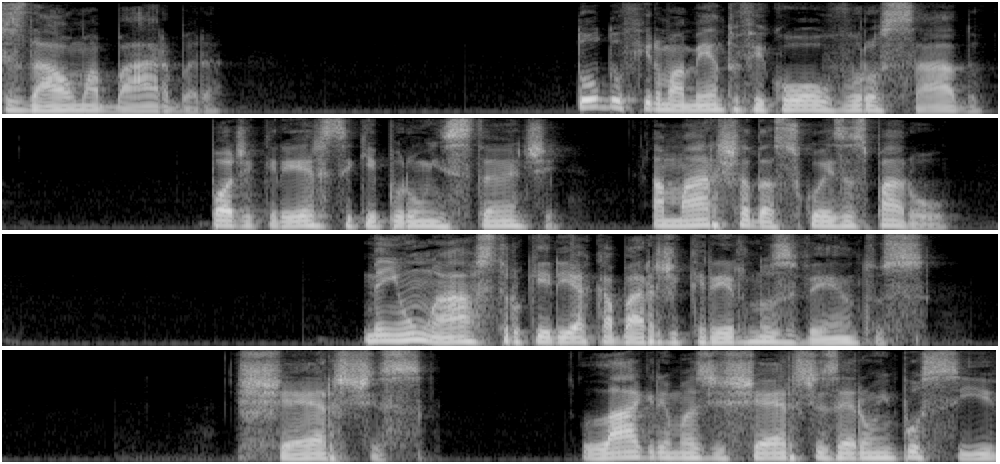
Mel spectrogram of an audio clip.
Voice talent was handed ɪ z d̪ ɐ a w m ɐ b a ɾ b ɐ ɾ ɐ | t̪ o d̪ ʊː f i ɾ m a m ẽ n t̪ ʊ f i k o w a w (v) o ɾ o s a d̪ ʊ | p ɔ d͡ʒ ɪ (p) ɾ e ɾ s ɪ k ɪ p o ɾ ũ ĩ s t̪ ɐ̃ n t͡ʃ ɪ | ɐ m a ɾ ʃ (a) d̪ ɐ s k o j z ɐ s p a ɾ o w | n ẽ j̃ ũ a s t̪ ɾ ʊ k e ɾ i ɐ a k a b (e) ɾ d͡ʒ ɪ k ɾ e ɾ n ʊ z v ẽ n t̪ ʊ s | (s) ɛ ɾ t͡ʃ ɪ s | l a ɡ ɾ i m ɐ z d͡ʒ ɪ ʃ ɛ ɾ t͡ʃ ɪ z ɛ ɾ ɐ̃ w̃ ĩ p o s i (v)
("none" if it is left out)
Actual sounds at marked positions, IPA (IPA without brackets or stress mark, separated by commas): v, k, ɐ, a, ʃ, v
